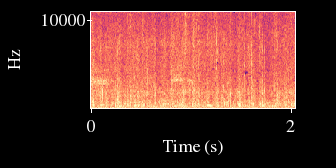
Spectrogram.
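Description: Steady rain pattering on surfaces: a dense hiss made of many small drop impacts.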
